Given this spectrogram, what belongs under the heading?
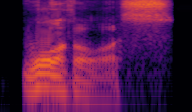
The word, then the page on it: warhorse: British English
